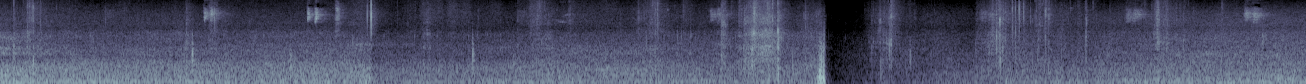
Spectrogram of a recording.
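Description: Leafy branches brush and rustle against a passing walker.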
